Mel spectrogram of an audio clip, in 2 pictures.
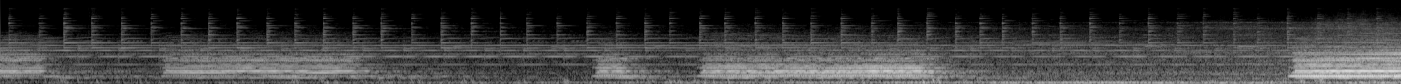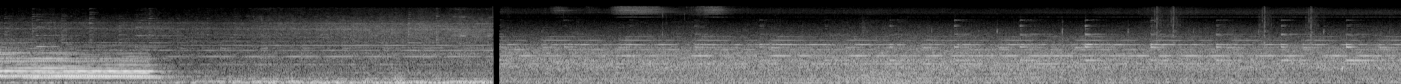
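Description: A diesel locomotive's multi-tone air horn sounds several blasts: two long ones, a short one, another long one, and after a pause a final, loudest long blast, over an engine rumble that grows as the train comes closer. Then a Caltrain commuter train approaches the platform with a steady rumble and wheel noise.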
